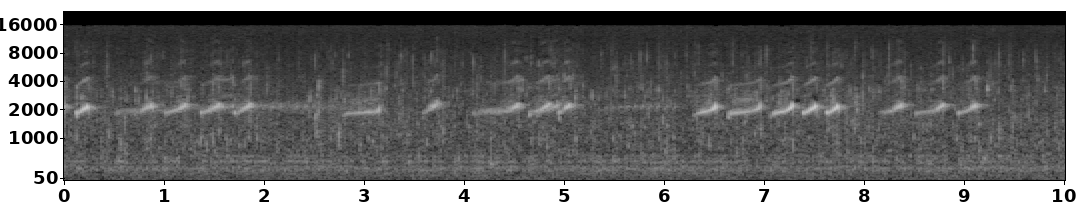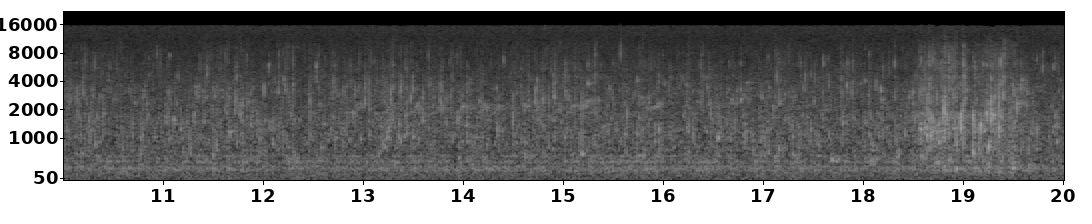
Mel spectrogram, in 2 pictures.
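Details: Kajika frog singing in a small satoyama stream in Ichihara, Chiba, Japan, filmed 9 June 2022; short whistled notes and quick trilled bursts repeat for about nine seconds, then only the trickle of flowing water remains.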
